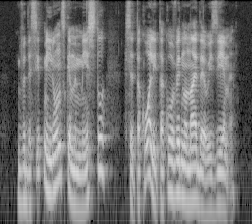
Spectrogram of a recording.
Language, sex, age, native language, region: Slovenian, male, 18-29, Slovenian, Drava region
